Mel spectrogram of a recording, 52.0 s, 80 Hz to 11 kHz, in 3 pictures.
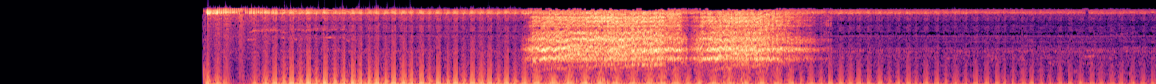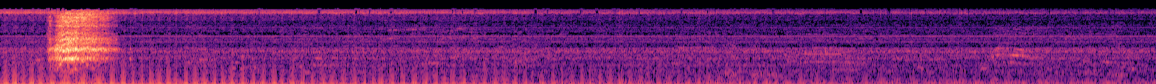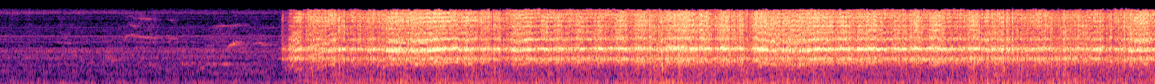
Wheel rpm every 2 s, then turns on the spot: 0, 0, 0, 0, 70, 120, 30, 0, 0, 20, 0, 0, 0, 0, 0, 0, 0, 0, 0, 70, 220, 230, 240, 220, 230, 230.
none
